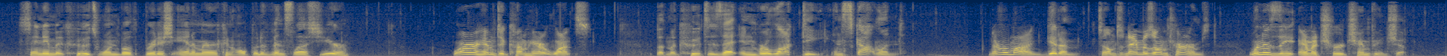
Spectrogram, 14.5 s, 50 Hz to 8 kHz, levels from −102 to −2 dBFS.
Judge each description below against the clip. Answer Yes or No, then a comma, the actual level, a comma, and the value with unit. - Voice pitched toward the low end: No, high, 195 Hz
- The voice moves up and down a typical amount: No, wide, 6.3 semitones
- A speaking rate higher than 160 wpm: Yes, average, 170 wpm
